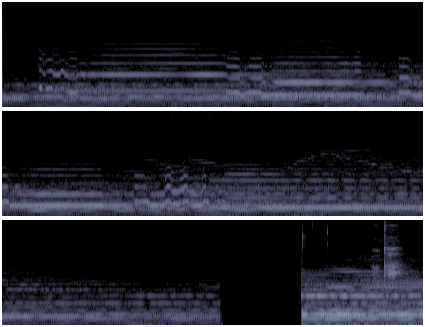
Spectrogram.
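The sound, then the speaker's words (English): Soft, steady instrumental music with sustained, layered tones and gently shifting melody plays on its own, cuts out briefly near the end, then resumes. “Let me pop on some music.”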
